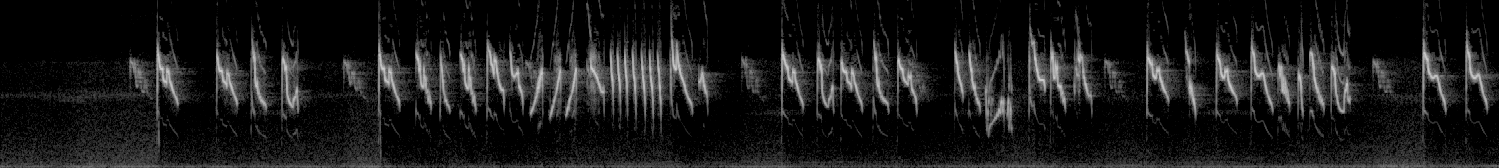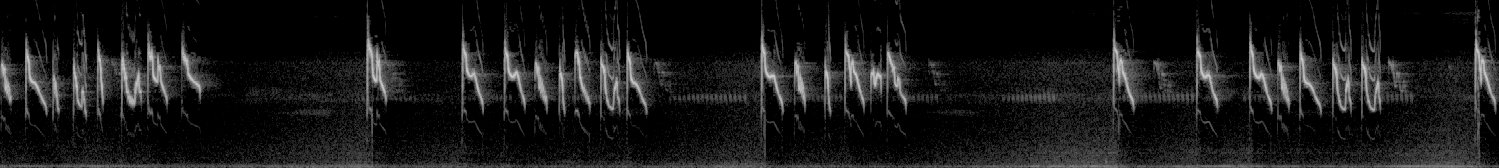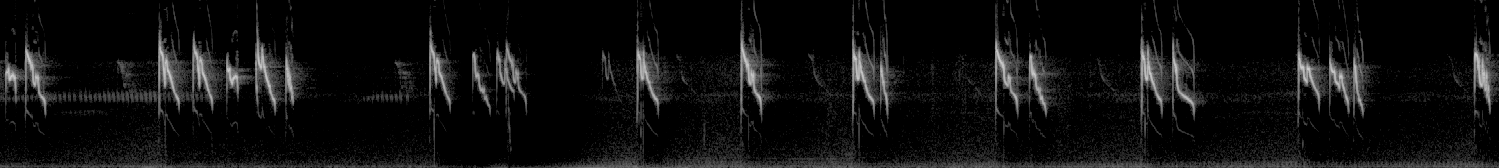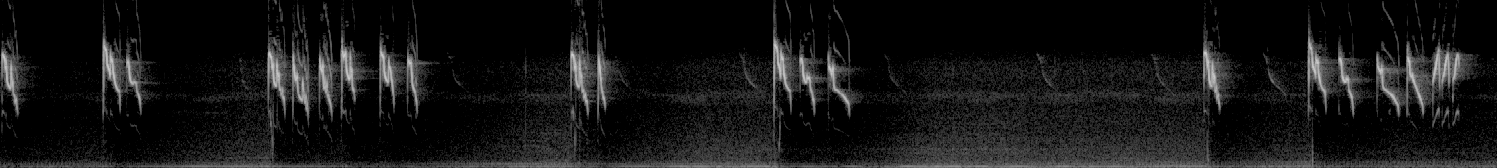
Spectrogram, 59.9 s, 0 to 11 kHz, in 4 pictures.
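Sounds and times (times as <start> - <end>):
bird high thin chirps: 1.3 - 17.1, 18.6 - 19.0, 19.6 - 21.7, 22.6 - 24.1, 26.1 - 29.1, 29.7 - 30.5, 31.5 - 33.0, 33.9 - 35.3, 36.3 - 36.7, 37.4 - 38.9, 39.9 - 40.5, 41.4 - 42.0, 43.0 - 43.6, 44.7 - 45.2, 46.0 - 46.4, 47.6 - 49.2, 50.7 - 51.1, 52.4 - 53.6, 57.0 - 59.7.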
